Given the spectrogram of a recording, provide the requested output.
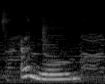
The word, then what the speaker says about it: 안녕: Pour la façon informelle, cela se prononce annyeong, s'écrit comme ceci, en alphabet coréen, le hangul, et cela se décompose en deux parties, an et yang.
